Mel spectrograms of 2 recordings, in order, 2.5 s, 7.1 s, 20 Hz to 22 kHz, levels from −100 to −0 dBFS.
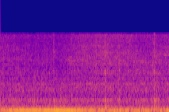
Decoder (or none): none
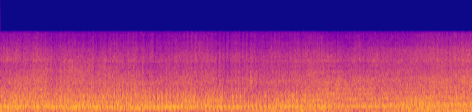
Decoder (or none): none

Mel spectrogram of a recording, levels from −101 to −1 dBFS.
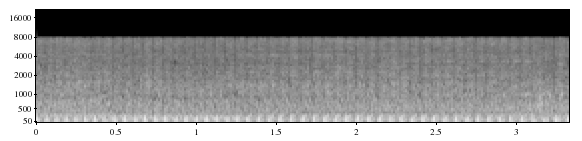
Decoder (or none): vocoder, Vocos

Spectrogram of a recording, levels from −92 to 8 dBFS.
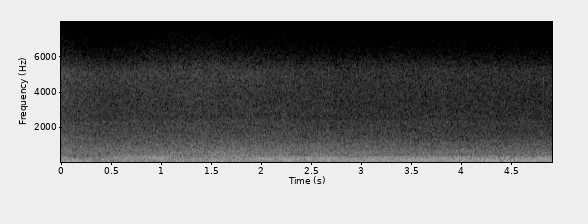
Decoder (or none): none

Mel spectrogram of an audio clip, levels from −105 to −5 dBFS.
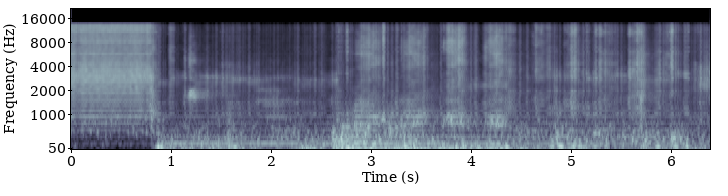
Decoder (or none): vocoder, Vocos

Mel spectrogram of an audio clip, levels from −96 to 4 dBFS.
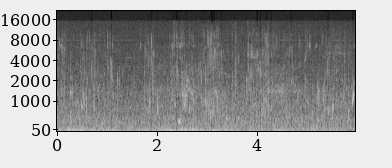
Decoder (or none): none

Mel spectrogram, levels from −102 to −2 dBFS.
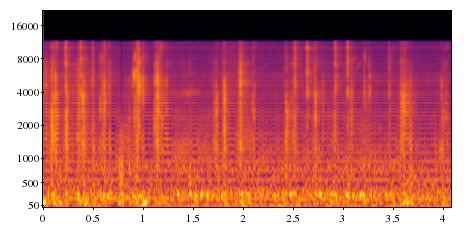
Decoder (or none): vocoder, Vocos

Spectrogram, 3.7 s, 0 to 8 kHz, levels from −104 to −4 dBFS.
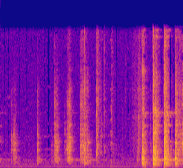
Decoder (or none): none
